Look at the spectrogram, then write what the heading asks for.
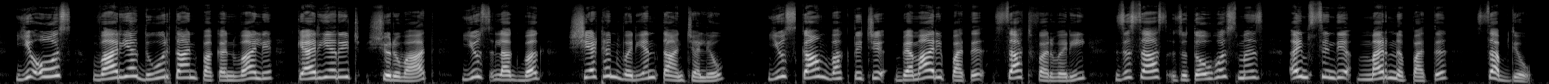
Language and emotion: Kashmiri, neutral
